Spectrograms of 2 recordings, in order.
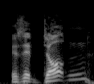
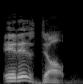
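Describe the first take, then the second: First: Dalton? rising up at the end, unsure; checking the caller's name, asking whether it is Dalton; puzzled question. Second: Host confirms the caller's name, leaning on is; confirming. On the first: A rising Is it Dalton?. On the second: It is Dalton, with is hit and a fall at the end. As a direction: stress on is, falling, settled. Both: Real, not acted. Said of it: "Hang on a second".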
